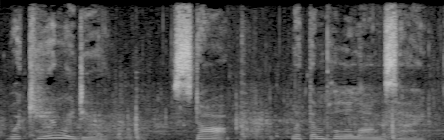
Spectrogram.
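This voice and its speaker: A woman's voice: medium pitch, normal speed, background noise, natural voice. Actress as a frustrated, blunt young noblewoman. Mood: concerned. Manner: blunt, exasperated. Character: frustrated, doubting young noblewoman traveling to her husband. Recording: audio drama with faint water ambience.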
